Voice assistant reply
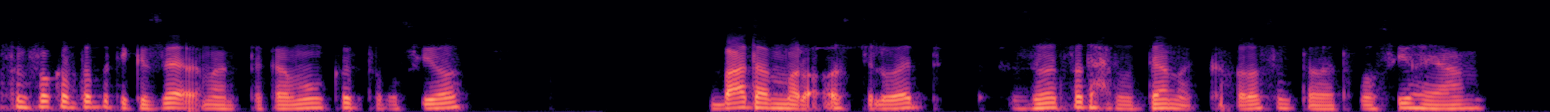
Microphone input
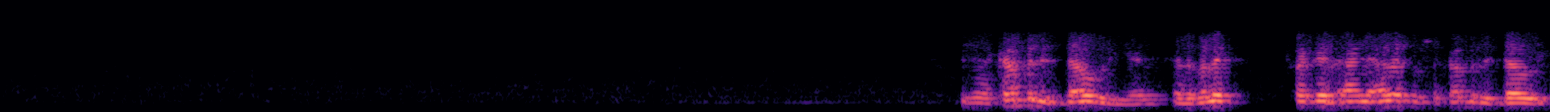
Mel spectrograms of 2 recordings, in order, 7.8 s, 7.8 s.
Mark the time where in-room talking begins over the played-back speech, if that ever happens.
4.8 s

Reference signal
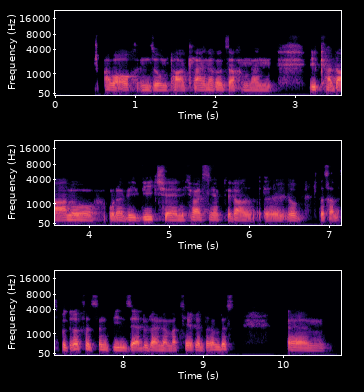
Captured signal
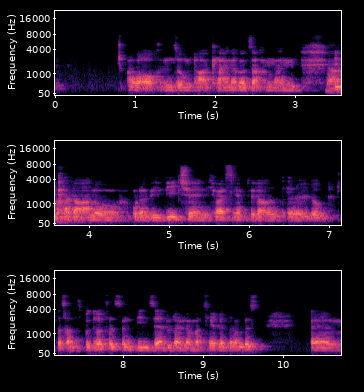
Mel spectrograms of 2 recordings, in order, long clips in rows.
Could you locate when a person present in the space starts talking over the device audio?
3.4 s

